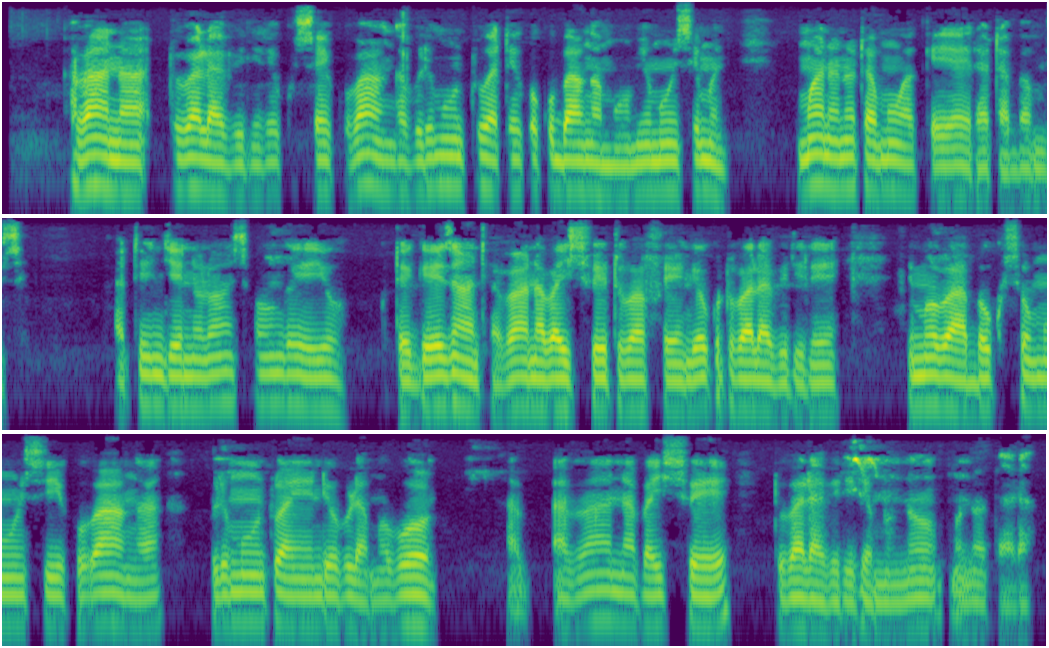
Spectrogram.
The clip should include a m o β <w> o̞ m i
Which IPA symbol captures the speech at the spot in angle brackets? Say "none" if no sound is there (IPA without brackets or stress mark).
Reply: w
